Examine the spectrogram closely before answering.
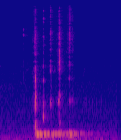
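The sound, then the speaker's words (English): Faint typing on a computer keyboard while searching: a short run of several quick, light key clicks in about half a second, then quiet. “What should I type in to find this documentary?”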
